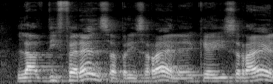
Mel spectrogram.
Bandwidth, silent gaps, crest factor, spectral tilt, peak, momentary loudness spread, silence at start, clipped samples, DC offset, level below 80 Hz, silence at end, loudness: over 20 kHz; none; 14 dB; -4.5 dB/octave; 0 dBFS; 7 LU; 0.15 s; under 0.1%; under 0.1%; -52 dBFS; 0 s; -15 LUFS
